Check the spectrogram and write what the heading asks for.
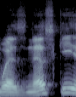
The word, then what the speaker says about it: Wesneski: Hayden Wesneski, is that how you pronounce it?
